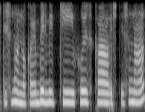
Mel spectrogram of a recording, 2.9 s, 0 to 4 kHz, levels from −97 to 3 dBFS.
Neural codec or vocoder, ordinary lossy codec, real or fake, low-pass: codec, 16 kHz in and 24 kHz out, 0.9 kbps, LongCat-Audio-Codec, four codebook decoder; none; fake; 3.6 kHz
